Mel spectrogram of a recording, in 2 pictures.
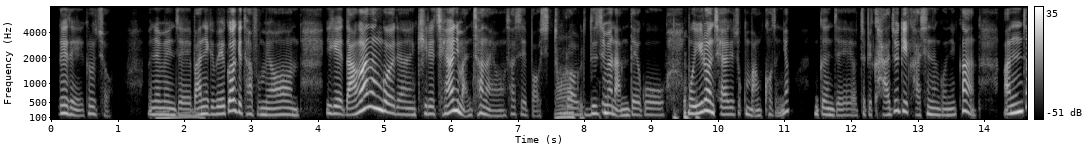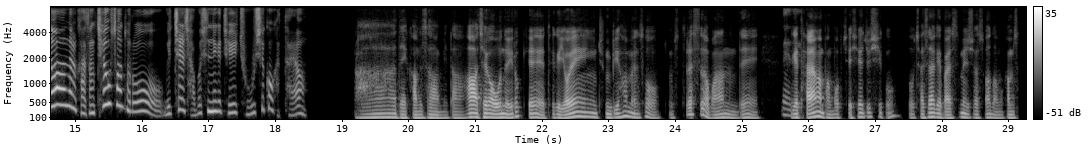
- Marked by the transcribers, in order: laugh; other background noise
- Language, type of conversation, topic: Korean, advice, 여행 예산을 어떻게 세우고 계획을 효율적으로 수립할 수 있을까요?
